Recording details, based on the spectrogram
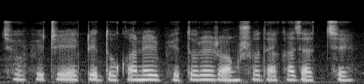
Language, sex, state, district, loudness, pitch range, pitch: Bengali, female, West Bengal, Cooch Behar, -16 LUFS, 205-220 Hz, 215 Hz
